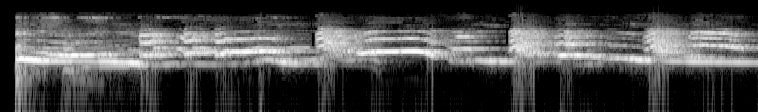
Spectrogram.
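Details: Border Terrier singing while having fun with its owner, giving a continuous wavering howl with quavering, slightly rising and falling tones broken into four or five swelling phrases over about four seconds.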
